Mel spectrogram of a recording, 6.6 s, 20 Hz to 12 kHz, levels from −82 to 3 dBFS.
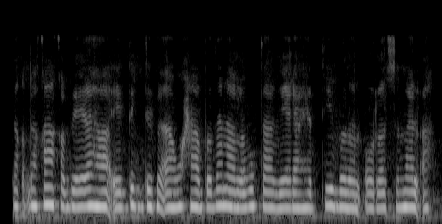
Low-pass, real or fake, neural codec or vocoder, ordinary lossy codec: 7.2 kHz; fake; codec, 16 kHz, 4 kbps, X-Codec, HuBERT features, trained on general audio; none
